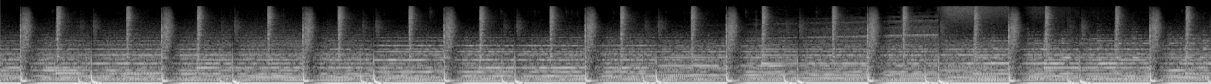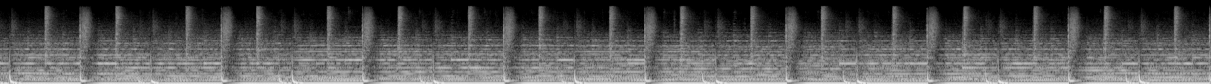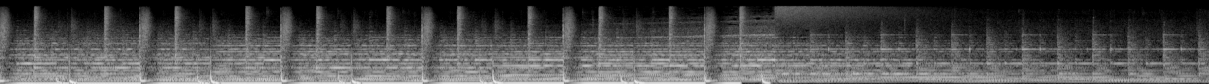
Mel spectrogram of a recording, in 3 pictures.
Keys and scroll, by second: 0.0-0.1 typing, 2.9 typing, 5.6-9.2 typing, 10.3-17.8 typing, 10.5 ctrl+t, 12.7 ctrl+t, 19.1-36.3 typing.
